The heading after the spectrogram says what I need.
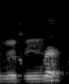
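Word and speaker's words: Rypien: I think it's Ripien. Ripien. Like Mark Ripien, the old Redskin quarterback.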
